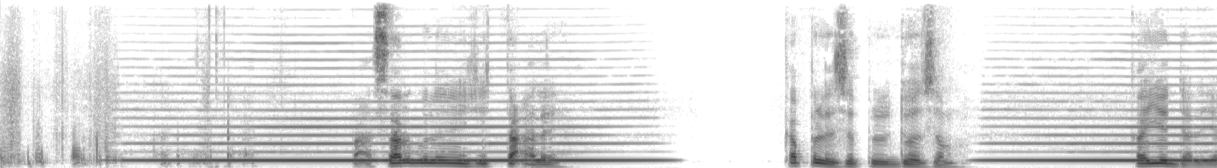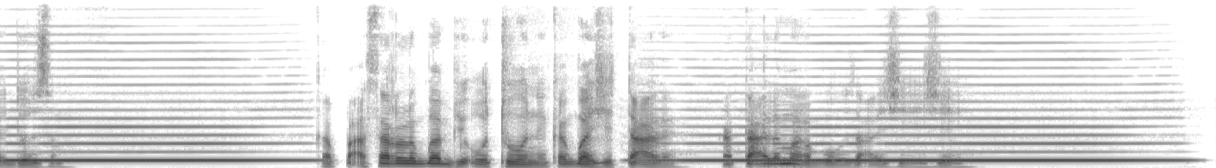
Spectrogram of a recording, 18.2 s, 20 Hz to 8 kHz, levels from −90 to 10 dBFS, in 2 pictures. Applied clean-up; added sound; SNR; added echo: neural mask model RNNoise.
